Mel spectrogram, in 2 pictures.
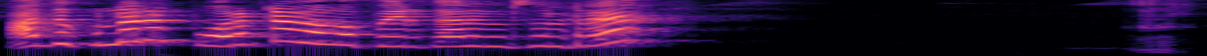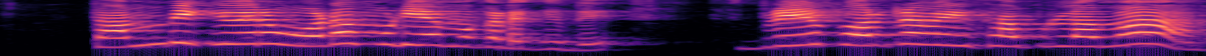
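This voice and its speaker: A woman's voice: very high voice, quick pace, pushed and bright, exaggerated voice. A woman voicing a practical mother who scolds and nags her children. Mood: scolding. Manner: scolding, nagging.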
